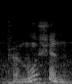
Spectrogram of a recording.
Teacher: the accent is in the second syllable, corresponding to mo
